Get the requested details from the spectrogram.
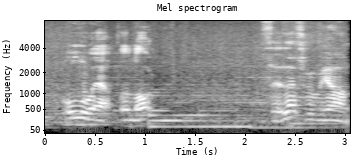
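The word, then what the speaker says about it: Lough: Frankfurt Loch, they spell it Irish, they spell it L-O-U-G-H.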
